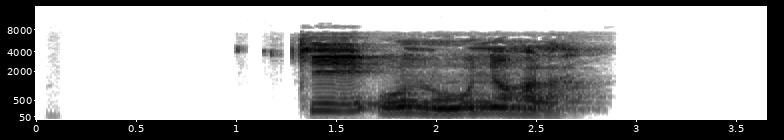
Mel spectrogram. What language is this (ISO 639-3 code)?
bas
